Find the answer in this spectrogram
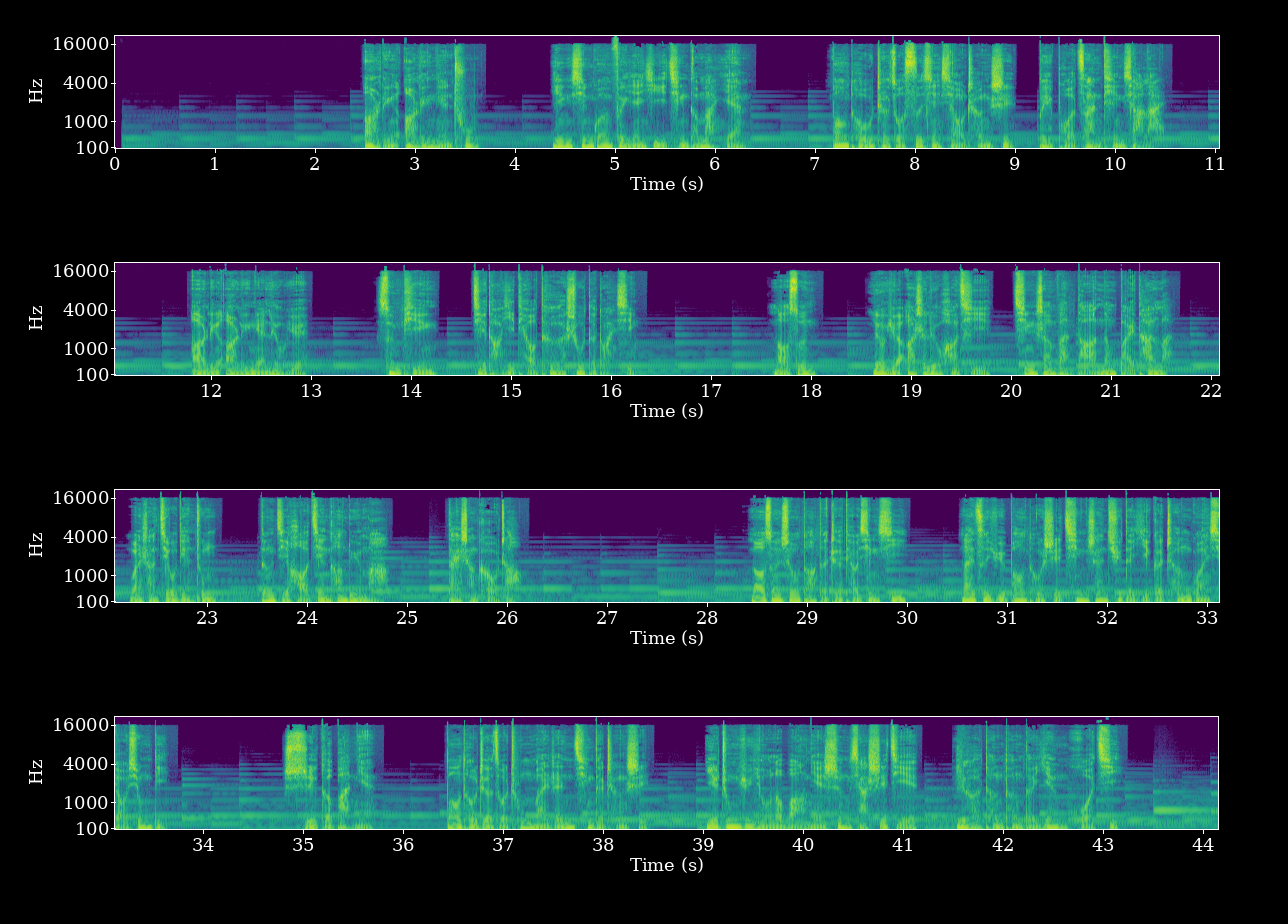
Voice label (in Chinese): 男 纪录片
